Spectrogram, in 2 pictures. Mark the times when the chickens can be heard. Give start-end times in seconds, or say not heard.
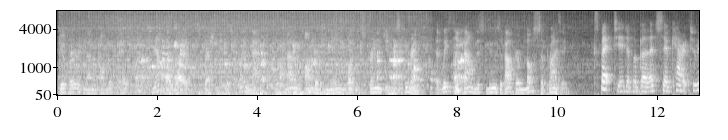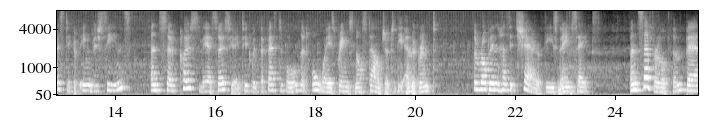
1.5-8.2.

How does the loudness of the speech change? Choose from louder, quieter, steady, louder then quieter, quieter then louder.
louder.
